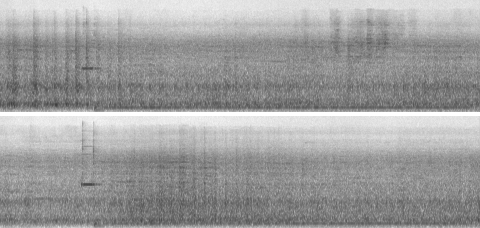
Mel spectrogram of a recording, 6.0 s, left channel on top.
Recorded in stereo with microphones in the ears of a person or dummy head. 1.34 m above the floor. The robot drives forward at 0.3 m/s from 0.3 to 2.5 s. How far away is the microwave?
About 0.5 m.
